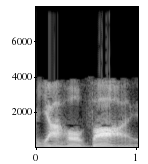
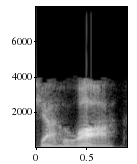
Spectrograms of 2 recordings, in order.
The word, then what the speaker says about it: Yahuwah: Yahuwah, he's got it pronounced here, Yahuwah, or Yahovah, if you read it in contemporary, if you put the contemporary pronunciation of letters to the pronunciation that they have here, it's Yahovah, but we know that the V is not pronounced in the Hebrew, so it's Yahuwah.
